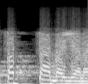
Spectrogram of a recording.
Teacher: دال کو تا میں داخل کر دیا. اب دال کی کوئی صفت باقی نہیں رہے گی, دال نہیں پڑھیں گے بلکہ تا ہی پڑھیں گے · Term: ادغام تام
